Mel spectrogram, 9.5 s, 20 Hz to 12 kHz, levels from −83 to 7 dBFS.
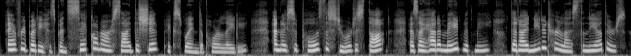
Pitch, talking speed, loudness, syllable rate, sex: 275 Hz, 215 wpm, -18 LUFS, 5.8 syllables/s, female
